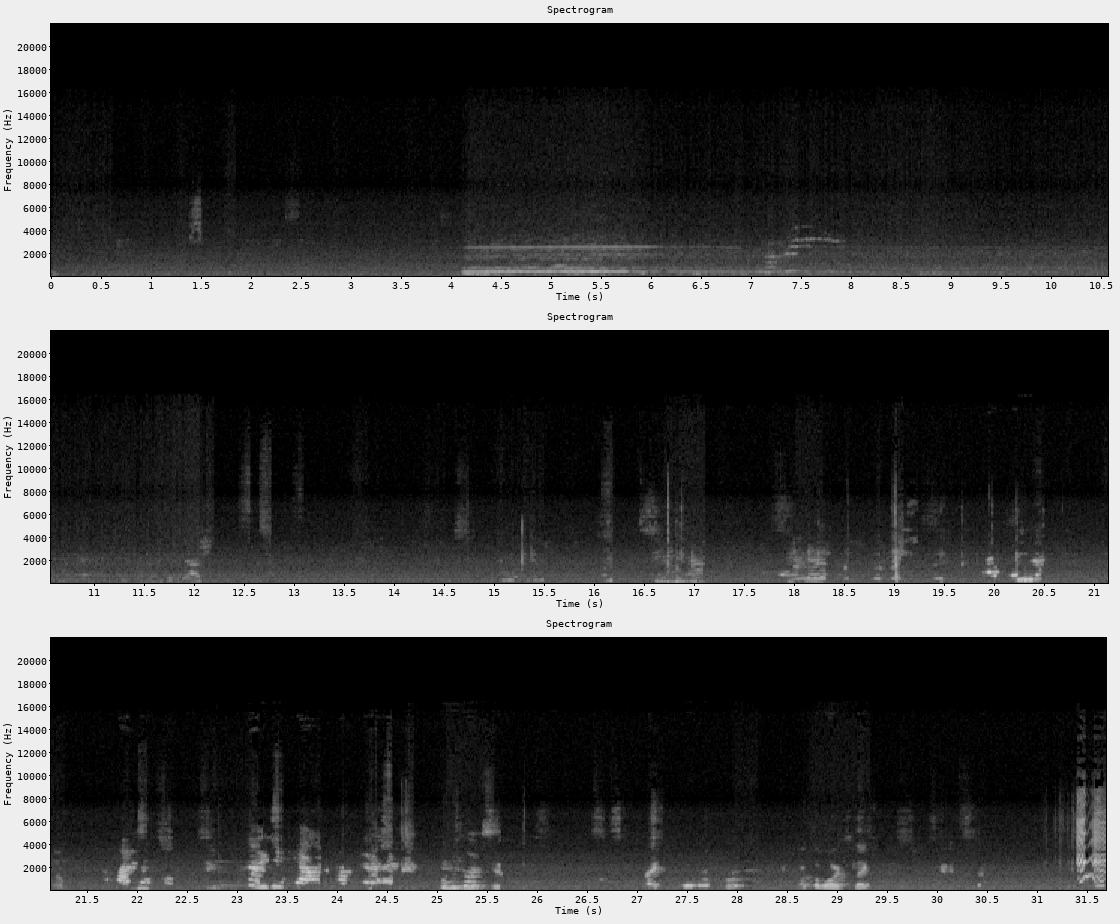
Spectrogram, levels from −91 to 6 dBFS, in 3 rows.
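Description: From 0 to 2.56 s a faint second voice, far below the speech, sits underneath: the other side's voice leaking through, likely from loudspeaker echo the echo canceller left behind. At 3.64 to 4.13 s the speech dips sharply for about half a second. That is speech suppressed in double talk, likely the canceller turning everything down when both sides spoke at once. A brief, smaller dip follows at 12.07 to 12.14 s, the same suppression, likely for the same reason. From 12.07 to 16.63 s the faint leaked voice returns beneath the speech, likely residual echo again. From 15.51 s to the end the speech repeatedly drops deeply, in pieces, for about ten seconds in total. This is suppression in double talk, likely the canceller mistaking the talker for echo. From 20.28 to 31.47 s the other side's voice leaks through a little louder than before, likely because the echo canceller is removing less of it.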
